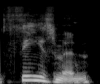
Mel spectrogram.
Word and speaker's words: Theismann: I believe Joe Theismann pronounced his name Thiesman, and they talked him into changing his name, the pronunciation of his name, so that it would rhyme with Heisman.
